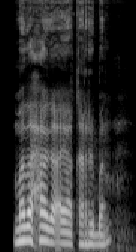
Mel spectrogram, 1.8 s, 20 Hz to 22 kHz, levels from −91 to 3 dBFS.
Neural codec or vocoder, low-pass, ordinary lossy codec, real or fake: none; none; none; real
